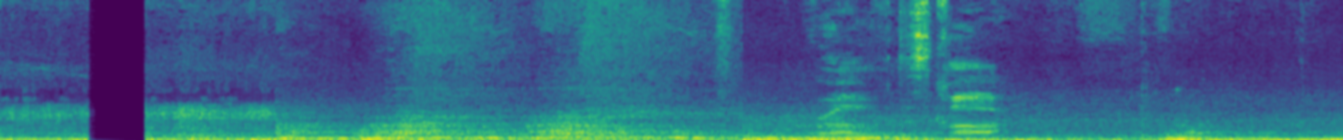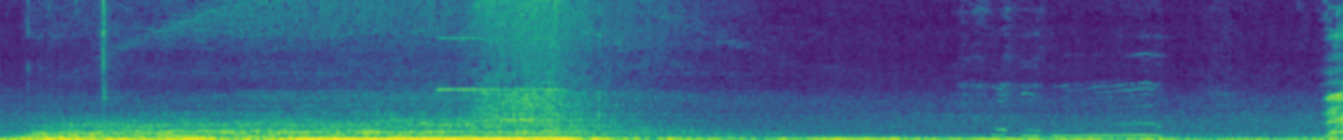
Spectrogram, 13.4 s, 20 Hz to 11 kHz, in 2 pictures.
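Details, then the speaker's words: Toyota JZX100 with 1JZ engine back on road after four months, turbo manifold bolts that had caused exhaust leak fixed: revs smoothly and pulls away clean, even rising note, no ticking, hiss or rattle; sounds healthy. "oh man just hearing that 1j again i forgot how it sounds like it's been a long four months guys"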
